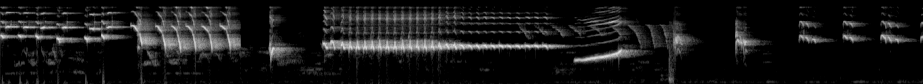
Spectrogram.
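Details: Gacor white-rumped shama, a singing murai batu meant to rouse other birds, delivers rapid high trills, a long rattling buzz, a rising whistle, and then short spaced chips separated by pauses.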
